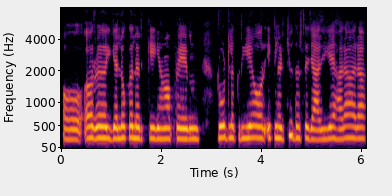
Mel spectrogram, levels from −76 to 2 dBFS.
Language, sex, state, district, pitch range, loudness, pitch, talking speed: Hindi, female, Uttar Pradesh, Deoria, 225-240 Hz, -14 LUFS, 235 Hz, 215 wpm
